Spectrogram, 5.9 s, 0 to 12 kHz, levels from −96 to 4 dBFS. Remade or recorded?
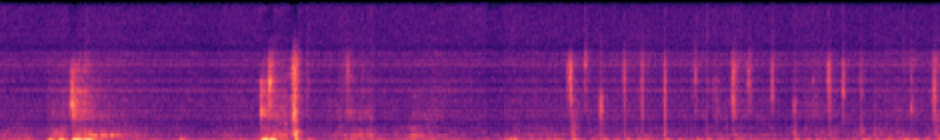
remade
